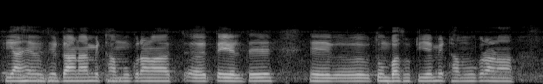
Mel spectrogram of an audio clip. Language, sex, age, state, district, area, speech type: Dogri, male, 18-30, Jammu and Kashmir, Kathua, rural, spontaneous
